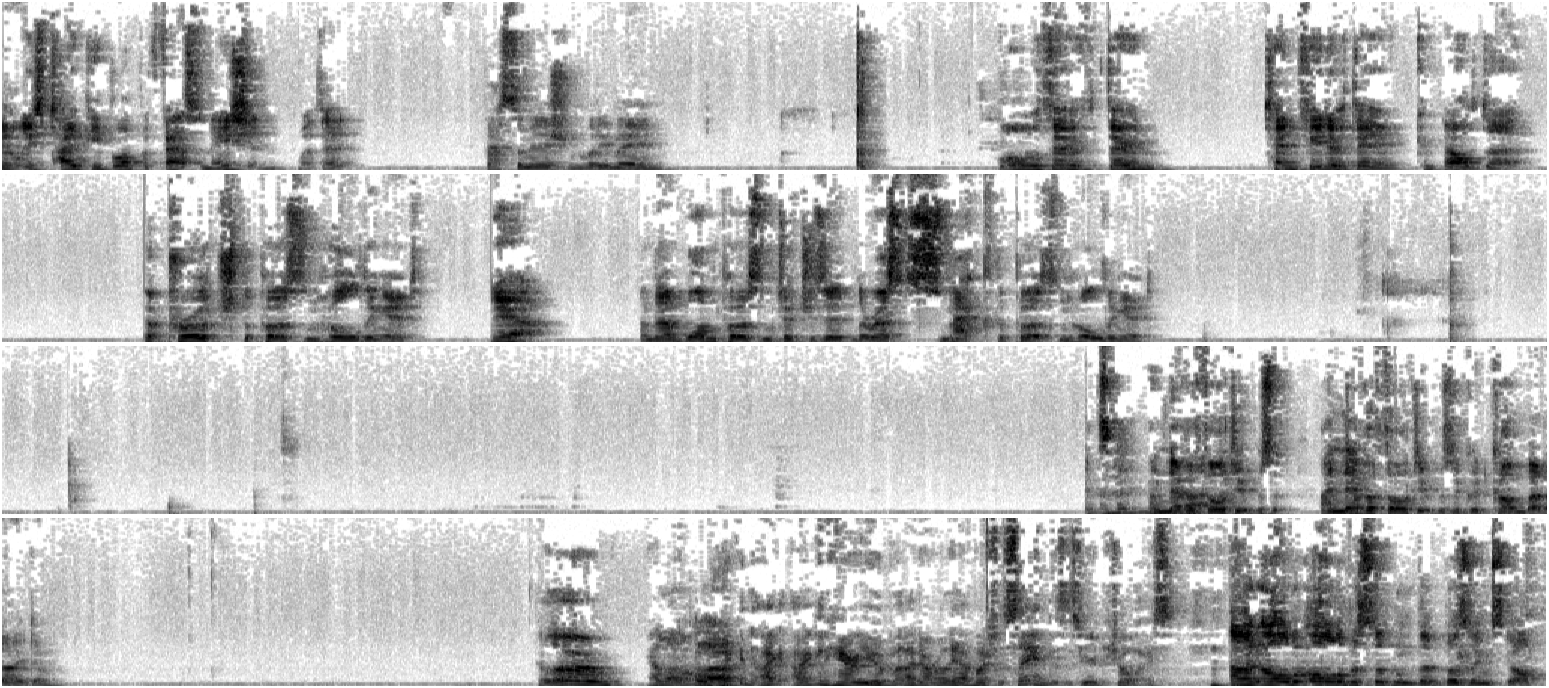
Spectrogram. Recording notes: Apologies for any technical issues heard in this episode. We are having some problems with our local Comcast service being at capacity in the neighborhood.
